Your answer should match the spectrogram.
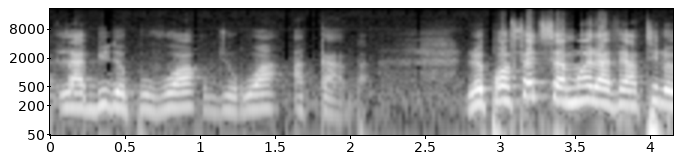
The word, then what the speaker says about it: Achab: Prononcé Achab ou Akab. Akab.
